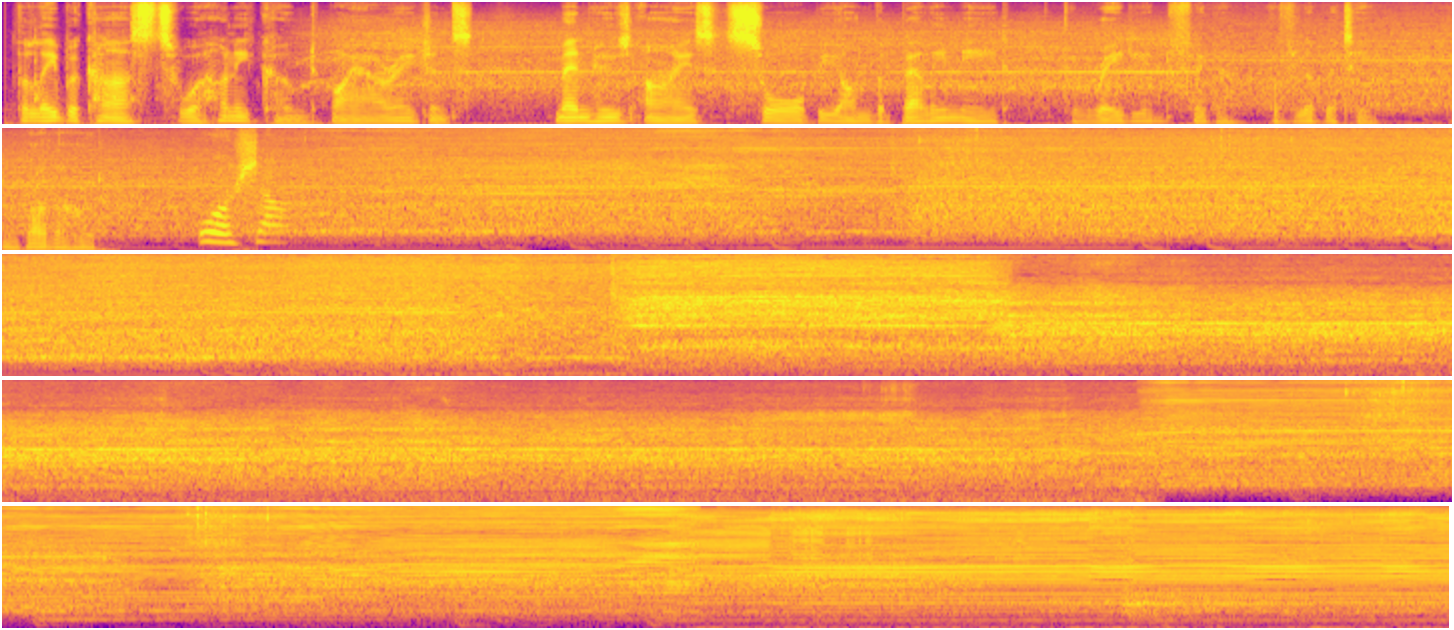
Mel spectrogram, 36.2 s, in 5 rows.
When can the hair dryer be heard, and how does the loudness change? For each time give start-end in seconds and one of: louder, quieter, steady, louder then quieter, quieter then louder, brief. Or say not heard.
0.0-36.1 louder then quieter.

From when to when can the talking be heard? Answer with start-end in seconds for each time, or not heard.
0.0-8.7.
